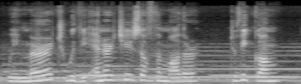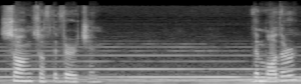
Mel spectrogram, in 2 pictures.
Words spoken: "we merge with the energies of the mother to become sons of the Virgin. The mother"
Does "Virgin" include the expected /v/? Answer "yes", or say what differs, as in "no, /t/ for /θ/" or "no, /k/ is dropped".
yes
